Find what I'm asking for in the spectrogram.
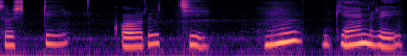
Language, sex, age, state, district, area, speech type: Odia, female, 30-45, Odisha, Balangir, urban, spontaneous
